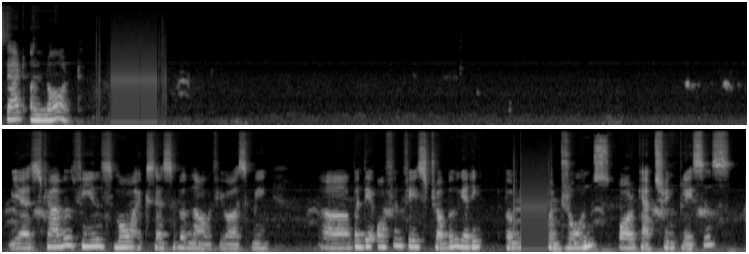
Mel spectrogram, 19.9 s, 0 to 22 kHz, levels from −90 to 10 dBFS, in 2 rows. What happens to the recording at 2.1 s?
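At 2.1 s the speech is still caught in a dropout: just after "that a lot" the sound crackles, then falls away to a faint hiss, with the disturbance running from about 1.26 to 2.22 s. This is an intermittent contact, a loose cable or plug briefly losing its connection. The line stays open for about 0.63 s, so the signal vanishes, and the scraping metal contacts produce crackle as the connection breaks and returns.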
